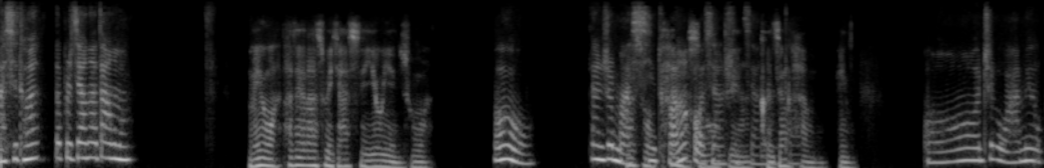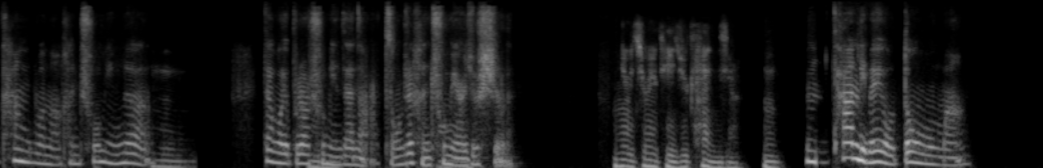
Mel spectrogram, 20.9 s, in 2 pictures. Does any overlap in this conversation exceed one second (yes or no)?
yes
